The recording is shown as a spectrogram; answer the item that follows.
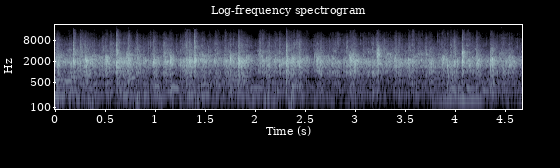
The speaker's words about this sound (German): Und wow, ich will einfach Gott nochmal einen grossen Applaus geben als Church, dass wir ihm dankbar sind.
